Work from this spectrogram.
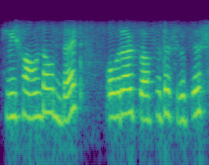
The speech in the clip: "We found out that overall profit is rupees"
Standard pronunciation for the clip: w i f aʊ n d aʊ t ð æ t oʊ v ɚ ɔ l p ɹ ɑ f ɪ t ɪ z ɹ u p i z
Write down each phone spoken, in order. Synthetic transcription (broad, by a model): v i f aʊ n d aʊ t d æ t oʊ v ɚ ɔ l p ɹ ɑ f ɪ t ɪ s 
